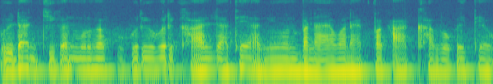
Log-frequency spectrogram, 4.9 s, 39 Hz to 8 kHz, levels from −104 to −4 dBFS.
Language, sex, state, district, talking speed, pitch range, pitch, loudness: Chhattisgarhi, male, Chhattisgarh, Sarguja, 205 wpm, 95-100 Hz, 100 Hz, -21 LUFS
